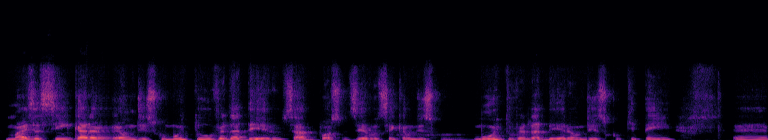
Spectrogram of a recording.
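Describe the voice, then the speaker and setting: A man's voice: mid-range voice, vocal fry, mellow. A Brazilian man, a guest musician, telling a long rambling anecdote in a casual interview. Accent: Brazilian Portuguese. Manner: rambling anecdotal, many fillers.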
